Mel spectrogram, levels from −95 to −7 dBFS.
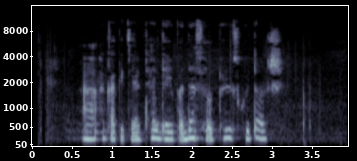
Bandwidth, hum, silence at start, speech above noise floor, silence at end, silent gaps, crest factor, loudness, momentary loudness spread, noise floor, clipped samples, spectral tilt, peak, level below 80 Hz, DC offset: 11 kHz; none; 0.6 s; 31 dB; 0.85 s; none; 22 dB; -37 LUFS; 7 LU; -67 dBFS; under 0.1%; -5 dB/octave; -16 dBFS; -82 dBFS; under 0.1%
